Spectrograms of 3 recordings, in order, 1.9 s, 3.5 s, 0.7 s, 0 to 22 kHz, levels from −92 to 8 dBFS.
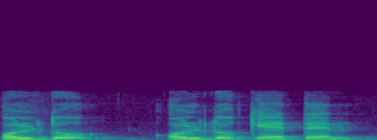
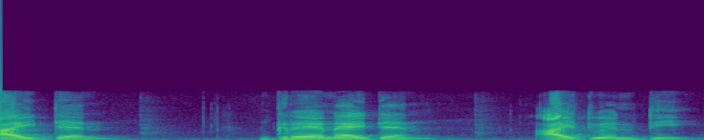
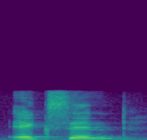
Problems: none marked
